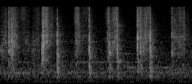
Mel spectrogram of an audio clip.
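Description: Tarot cards being shuffled by hand give quick papery riffles and flicks in an irregular run of about ten short bursts, close and crisp, with no talking.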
